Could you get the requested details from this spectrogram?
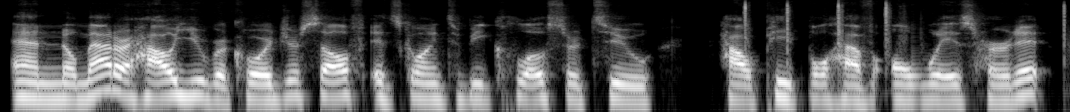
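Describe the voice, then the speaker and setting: A man's voice: a little high, little pitch movement, moderate pace, slight background noise. A man giving casual advice on a livestream, phrasing hesitantly in short bursts full of filler words. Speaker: livestream guest with a music performance background.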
